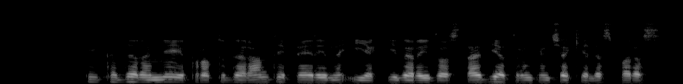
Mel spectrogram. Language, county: Lithuanian, Panevėžys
